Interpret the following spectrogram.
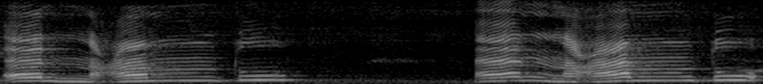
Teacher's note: نعمتی اللتی انعمت، انعمت، ان پہ اظہار ہو رہا ہے، نون ساکن کے بعد عین حروف حلقی میں سے ہے تو اظہار ہے، ادھر غنہ نہیں کریں گے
